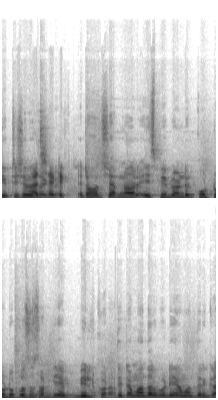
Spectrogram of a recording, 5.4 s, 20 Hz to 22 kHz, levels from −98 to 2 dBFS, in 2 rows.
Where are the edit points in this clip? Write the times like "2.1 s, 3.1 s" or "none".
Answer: 0.9 s, 4.1 s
